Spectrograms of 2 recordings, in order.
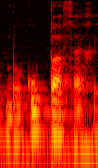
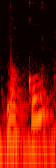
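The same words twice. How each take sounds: First: "beaucoup à faire" with the P linked into à; P liaison. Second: "beaucoup" high and soft, final P silent; "beaucoup" with no P at the end; beaucoup alone. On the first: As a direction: sound the P of "beaucoup" and join it to "à". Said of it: "Esa P aparece ligándose". ("beaucoup à faire" enlazando la P con la A) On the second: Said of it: "la pronunciación de la palabra en otro contexto". ("beaucoup" suelto, sin pronunciar la P) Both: Shown as a demonstration.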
